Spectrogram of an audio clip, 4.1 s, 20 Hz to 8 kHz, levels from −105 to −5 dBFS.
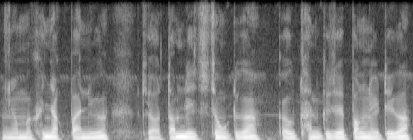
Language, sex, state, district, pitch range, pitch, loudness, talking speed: Wancho, male, Arunachal Pradesh, Longding, 110-120 Hz, 115 Hz, -14 LUFS, 145 wpm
